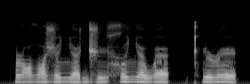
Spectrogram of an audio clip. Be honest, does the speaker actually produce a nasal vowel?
no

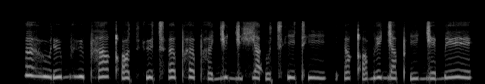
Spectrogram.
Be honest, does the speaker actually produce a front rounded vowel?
no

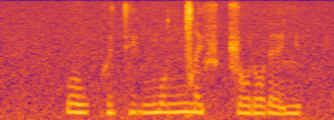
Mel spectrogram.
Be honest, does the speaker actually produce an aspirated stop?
no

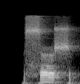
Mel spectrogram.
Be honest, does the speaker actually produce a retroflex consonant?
no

